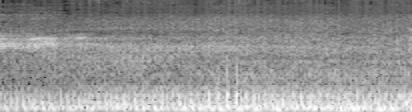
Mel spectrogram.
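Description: Honda Beat Fi scooter's small single-cylinder engine running at a steady idle.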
